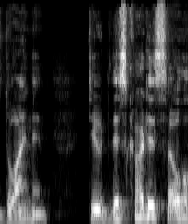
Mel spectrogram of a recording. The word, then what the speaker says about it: Dwynen: Oh my goodness, I pronounced it wrong the first time. It's Dwynen.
